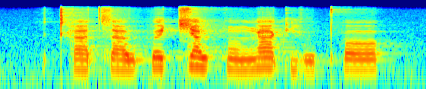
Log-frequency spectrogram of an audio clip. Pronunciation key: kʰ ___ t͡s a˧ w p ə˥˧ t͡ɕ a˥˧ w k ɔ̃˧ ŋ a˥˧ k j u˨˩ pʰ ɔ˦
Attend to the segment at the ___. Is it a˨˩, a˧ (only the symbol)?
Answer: a˧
